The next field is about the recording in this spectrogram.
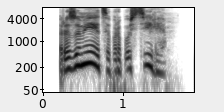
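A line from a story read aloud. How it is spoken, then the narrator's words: Sighing. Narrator (Russian): вздохнул агент Лайт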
